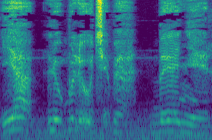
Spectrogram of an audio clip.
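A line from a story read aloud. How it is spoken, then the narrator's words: Whispered. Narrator (Russian): прошептал Крис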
